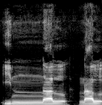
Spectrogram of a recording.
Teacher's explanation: maksudnya dibaca izhar itu huruf lamnya dibaca jelas dia. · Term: izhar qamariah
